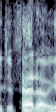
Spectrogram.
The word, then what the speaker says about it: Geppetto: And by the way, Pinocchio's dad's name, and I hope I'm saying this correctly, is Geppetto. – Yeah, right. That's right. Yeah, Geppetto.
